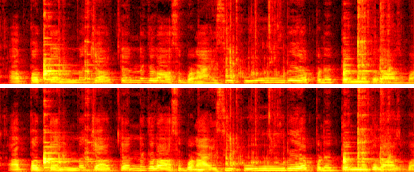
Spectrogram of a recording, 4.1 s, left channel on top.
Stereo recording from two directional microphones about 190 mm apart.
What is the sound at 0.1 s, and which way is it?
Speech, 35° right (ahead or behind).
